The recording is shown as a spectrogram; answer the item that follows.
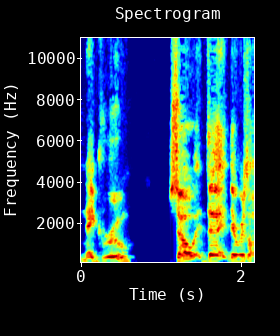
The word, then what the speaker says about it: negru: guy out yes and black in Romanian is pronounced negru so the there was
